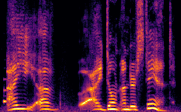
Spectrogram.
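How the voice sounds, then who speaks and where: A man playing an earnest, gentle feral teenage boy in a video game, speaking in terse, broken sentences. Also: high-pitched, very animated, slow, a little hiss or hum, exaggerated voice. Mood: confused. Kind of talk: video game character acting. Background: background music.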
